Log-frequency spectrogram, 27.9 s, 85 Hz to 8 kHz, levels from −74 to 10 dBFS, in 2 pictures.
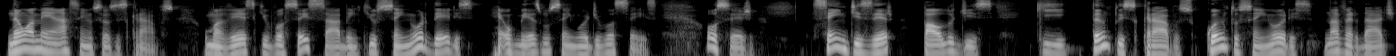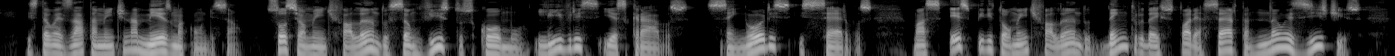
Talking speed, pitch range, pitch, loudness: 125 wpm, 95-125 Hz, 110 Hz, -21 LUFS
